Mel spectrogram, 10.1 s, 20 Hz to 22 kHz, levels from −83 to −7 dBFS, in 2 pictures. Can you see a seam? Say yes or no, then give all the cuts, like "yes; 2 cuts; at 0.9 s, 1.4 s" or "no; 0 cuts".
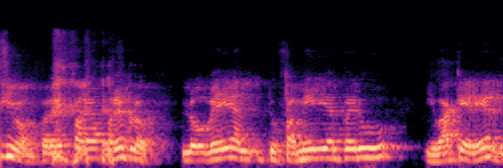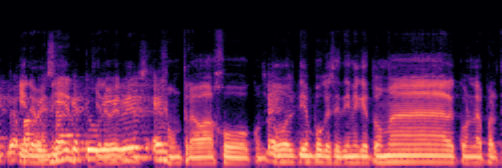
yes; 1 cut; at 6.7 s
